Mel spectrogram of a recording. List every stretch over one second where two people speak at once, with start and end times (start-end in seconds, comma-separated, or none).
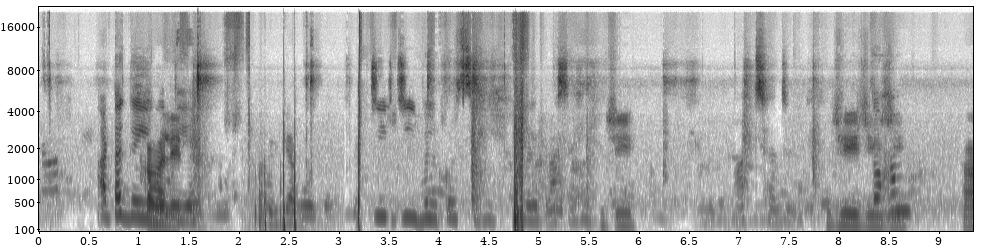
none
